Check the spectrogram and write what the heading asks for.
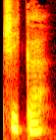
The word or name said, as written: chica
